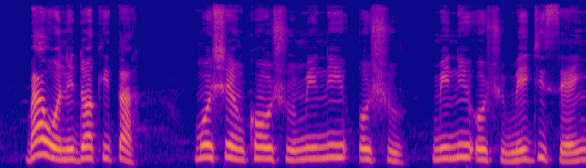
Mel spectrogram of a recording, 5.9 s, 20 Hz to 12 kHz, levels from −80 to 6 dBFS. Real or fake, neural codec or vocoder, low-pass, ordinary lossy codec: real; none; 10.8 kHz; none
